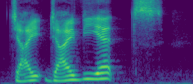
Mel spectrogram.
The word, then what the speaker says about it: Żywiec: This is the Polish beer, spelled with a Z, but it's Polish, so it's not pronounced like a Z. I believe it's pronounced je-vi-ets, je-vi-ets.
